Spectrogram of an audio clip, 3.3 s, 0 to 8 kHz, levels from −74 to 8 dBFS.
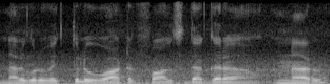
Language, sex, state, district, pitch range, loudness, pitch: Telugu, male, Telangana, Mahabubabad, 130-135 Hz, -16 LUFS, 135 Hz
